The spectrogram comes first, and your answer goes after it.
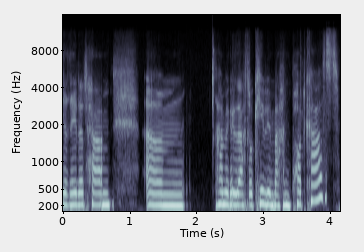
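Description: A woman speaks at a moderate pace with a fairly high pitch. Hers is an unremarkable speaking voice. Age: 20s. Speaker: podcast co-host. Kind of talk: casual chat.

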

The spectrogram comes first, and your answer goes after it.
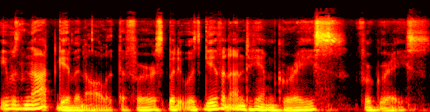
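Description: A somewhat breathy, dark, mellow tone in an American accent, with lively intonation at a moderate pace, on a very clean recording with a silent background. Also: man. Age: 60s. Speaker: former pastor. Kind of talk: faith testimony interview.

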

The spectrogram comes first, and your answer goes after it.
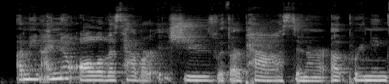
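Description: Loud and with lively intonation, a woman talks at a moderate pace over noticeable background noise. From Puerto Rico, partly raised in the US. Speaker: podcast host. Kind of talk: solo personal monologue.

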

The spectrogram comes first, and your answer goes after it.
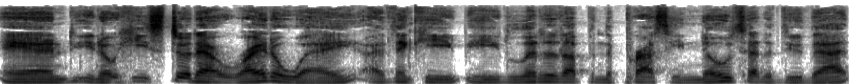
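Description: A man with an American accent and a medium pitch talks at a fairly quick pace with fairly even intonation, in a very clean recording with a silent background. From New York. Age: 50s. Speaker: political consultant. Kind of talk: interview. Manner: halting, many repetitions and fillers.

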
